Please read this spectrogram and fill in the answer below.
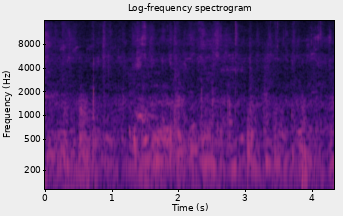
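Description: Quiet murmur of people's voices in the background, with a bird calling.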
